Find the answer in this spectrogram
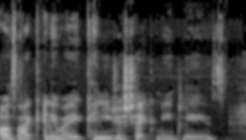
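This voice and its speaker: Woman with a London accent, a fairly low pitch and a fairly quick pace, in a very clean recording with a silent background. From Jamaican. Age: 20s. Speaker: YouTuber, new mother. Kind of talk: casual talk to camera.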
